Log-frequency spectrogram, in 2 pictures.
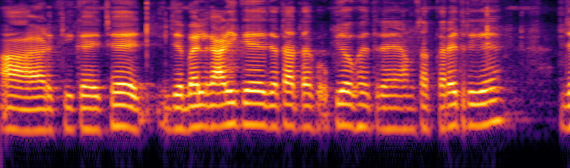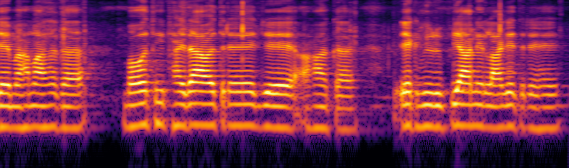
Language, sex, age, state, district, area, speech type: Maithili, male, 30-45, Bihar, Saharsa, urban, spontaneous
